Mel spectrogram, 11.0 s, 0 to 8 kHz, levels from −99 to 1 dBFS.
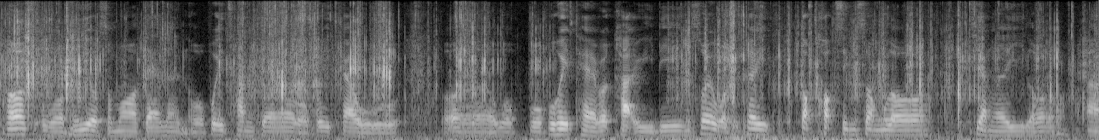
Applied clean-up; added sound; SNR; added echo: none; Tools; 5 dB; none.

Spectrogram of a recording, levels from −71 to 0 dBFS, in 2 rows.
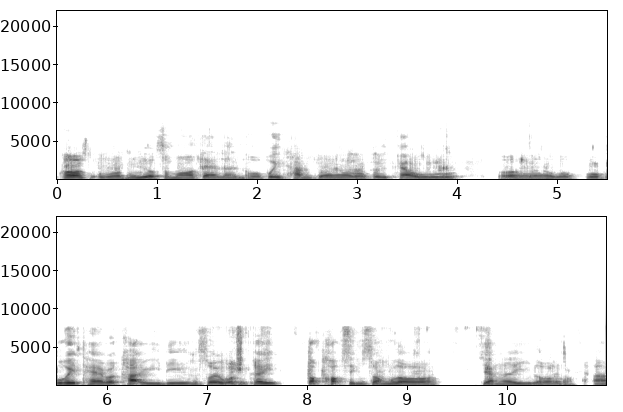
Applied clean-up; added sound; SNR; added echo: neural mask model Resemble Enhance denoiser.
